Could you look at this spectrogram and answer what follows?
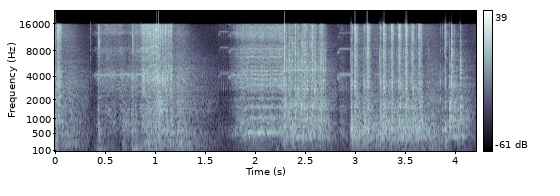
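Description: Power tool running in short whirring bursts while snugging wiper transmission mounting bolts on a car, three close, loud spins separated by brief pauses, with a buzzing, ratcheting texture.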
